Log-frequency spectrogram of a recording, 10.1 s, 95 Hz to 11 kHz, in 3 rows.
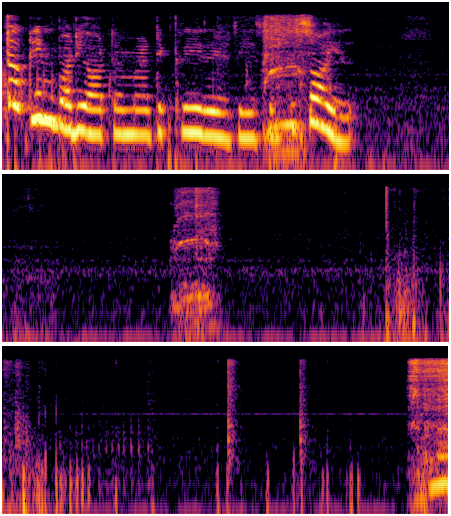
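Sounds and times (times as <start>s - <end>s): servo motor whirring: 2.0s - 2.3s, 4.6s - 5.0s, 9.8s - 10.0s.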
